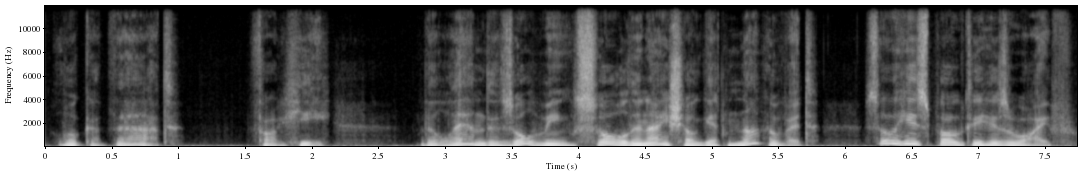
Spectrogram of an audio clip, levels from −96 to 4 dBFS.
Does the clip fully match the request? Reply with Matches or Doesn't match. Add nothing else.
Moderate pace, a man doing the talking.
Matches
